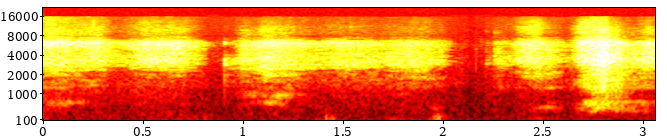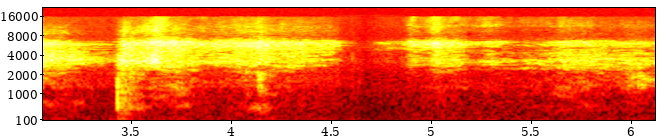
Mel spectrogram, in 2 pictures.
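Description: Faint rustling and scraping of nylon-stockinged feet moving against suede high-heeled boots, coming in short stretches with brief pauses and a few light clicks.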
